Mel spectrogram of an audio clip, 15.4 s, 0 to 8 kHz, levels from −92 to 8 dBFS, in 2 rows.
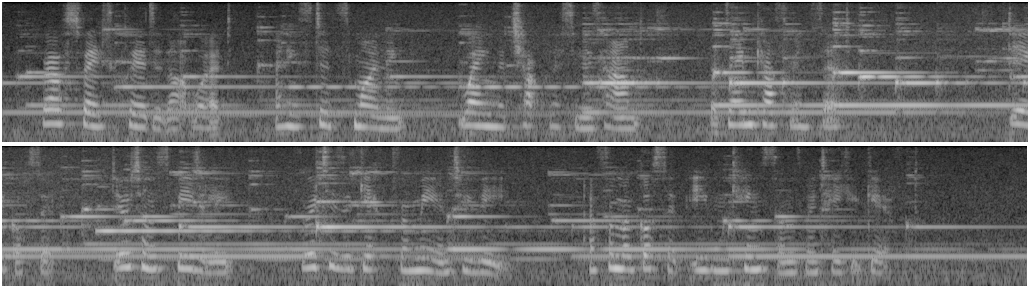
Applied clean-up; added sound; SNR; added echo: none; Wind chime; -2 dB; reverberation time 0.3 s.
